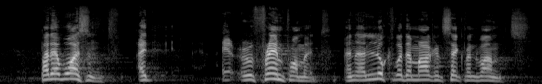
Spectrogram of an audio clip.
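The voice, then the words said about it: European-accented English. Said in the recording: “I have a European accent.”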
